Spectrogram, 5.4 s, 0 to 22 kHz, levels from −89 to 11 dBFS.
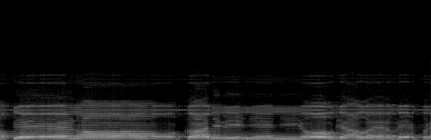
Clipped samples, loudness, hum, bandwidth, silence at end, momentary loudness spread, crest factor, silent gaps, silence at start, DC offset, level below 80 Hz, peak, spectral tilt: under 0.1%; -37 LUFS; none; 11 kHz; 0 s; 8 LU; 16 dB; none; 0 s; under 0.1%; -70 dBFS; -22 dBFS; -4.5 dB/octave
